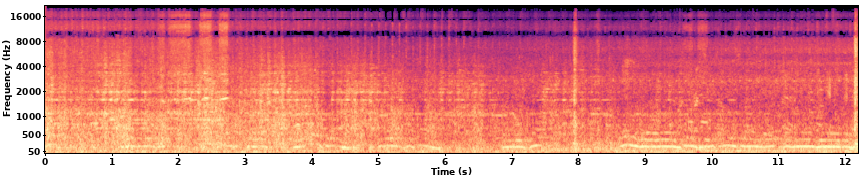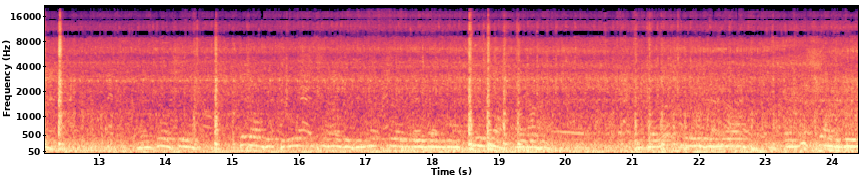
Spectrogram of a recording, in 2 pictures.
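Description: A steam engine at the Netley Marsh Steam & Craft Show chuffs and rumbles nearby, its mechanical churning rising and falling steadily. People talk over the engine noise.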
